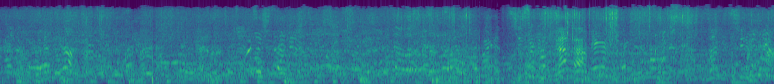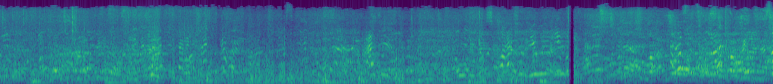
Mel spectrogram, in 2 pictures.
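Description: A crowd of men and women chatter loudly outdoors.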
